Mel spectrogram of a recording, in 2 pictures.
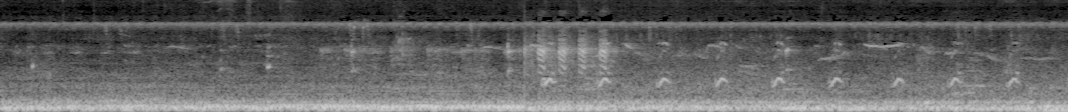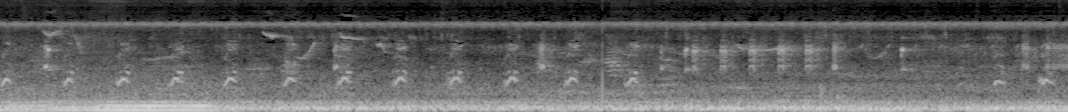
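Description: Small rice-field frogs calling in chorus: a steady run of short rising croaks, about two a second, between bursts of rapid clicking calls. Wind rumbles on the microphone, with a stronger gust about eight seconds in.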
